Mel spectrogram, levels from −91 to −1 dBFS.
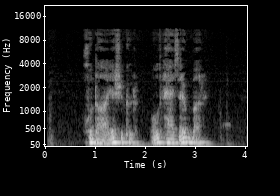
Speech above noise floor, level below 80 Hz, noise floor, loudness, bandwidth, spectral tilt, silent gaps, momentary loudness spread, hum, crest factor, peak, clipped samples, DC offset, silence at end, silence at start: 44 dB; -42 dBFS; -66 dBFS; -24 LUFS; 11.5 kHz; -7 dB/octave; none; 13 LU; none; 16 dB; -8 dBFS; under 0.1%; under 0.1%; 0.75 s; 0.8 s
